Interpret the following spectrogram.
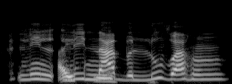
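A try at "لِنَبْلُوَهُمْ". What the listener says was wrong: واؤ کو چھوٹا رکھنا ہے. لنبلوہم.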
